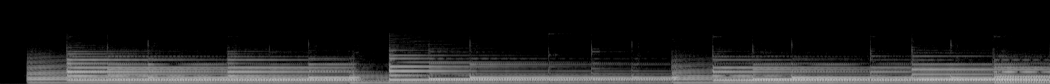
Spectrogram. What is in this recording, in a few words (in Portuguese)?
Natal Romantico Masculino; Telemensagens; Natal e Ano novo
